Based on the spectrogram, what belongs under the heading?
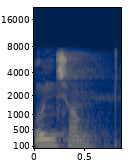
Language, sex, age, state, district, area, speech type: Bodo, male, 18-30, Assam, Chirang, rural, read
